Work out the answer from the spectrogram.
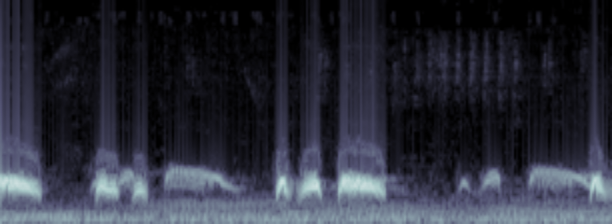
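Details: Spotted dove calling for luring wild doves: a few throaty coos, some doubled, each phrase ending in a drawn-out, softer falling note, with long quiet pauses between.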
